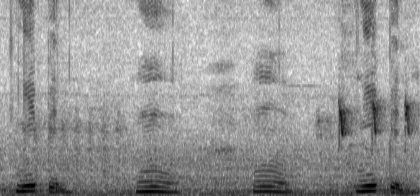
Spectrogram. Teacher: ito ang titik na ng velar. Ito ay pailong na may tunog.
